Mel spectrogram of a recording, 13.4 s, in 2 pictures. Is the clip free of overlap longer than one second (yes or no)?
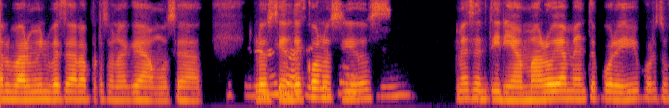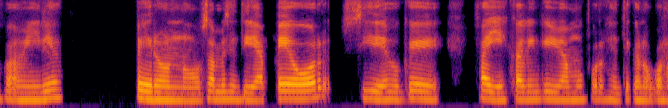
no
